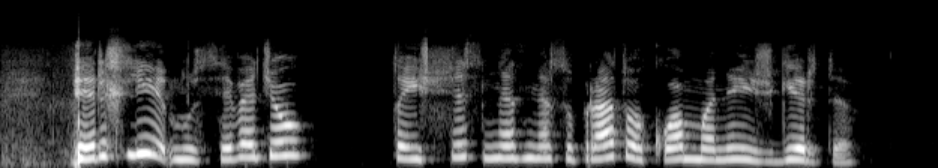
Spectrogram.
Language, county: Lithuanian, Kaunas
